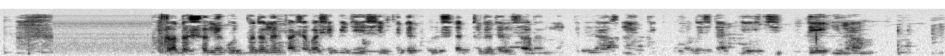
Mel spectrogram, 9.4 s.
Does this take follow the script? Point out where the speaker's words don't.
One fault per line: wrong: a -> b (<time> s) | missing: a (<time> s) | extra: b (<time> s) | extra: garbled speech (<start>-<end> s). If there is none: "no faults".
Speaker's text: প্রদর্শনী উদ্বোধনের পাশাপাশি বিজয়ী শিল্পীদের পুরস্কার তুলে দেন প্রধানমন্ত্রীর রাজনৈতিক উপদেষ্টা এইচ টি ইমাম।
no faults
